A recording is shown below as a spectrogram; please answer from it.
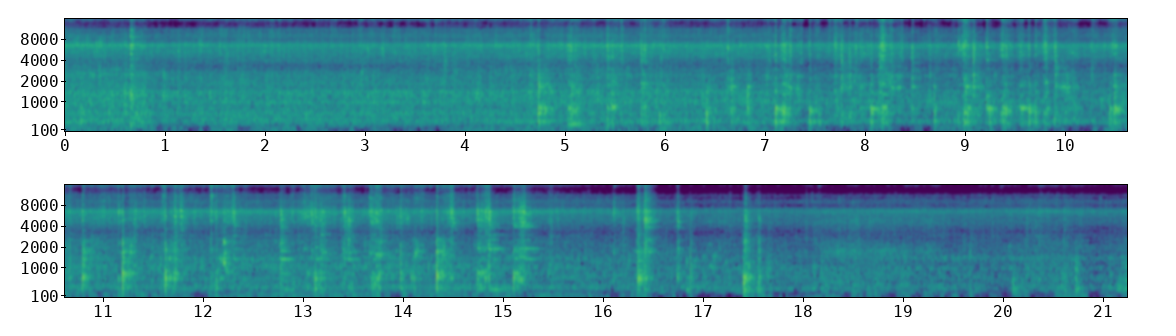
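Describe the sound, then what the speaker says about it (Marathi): Ground masala paste fries in oil over browned onions for egg curry, giving a soft constant sizzle under busy, rapid scraping and clacking of a spoon against the pan. "मसाला आपण चांगला फ्राय करून घेऊया तेलात भाजून घेऊया चांगला"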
